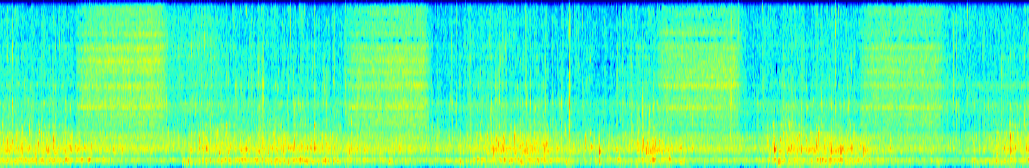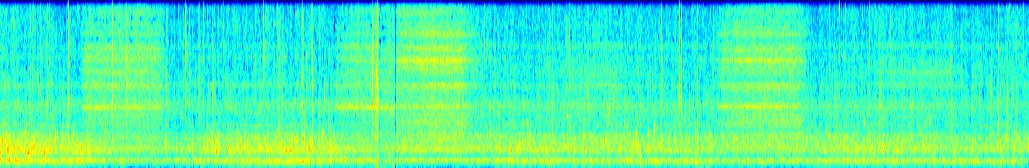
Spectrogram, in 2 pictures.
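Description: Scuba diver breathing through a regulator underwater: a short hiss of inhalation comes about every four to five seconds, and between the hisses exhaled bubbles gurgle and rumble.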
